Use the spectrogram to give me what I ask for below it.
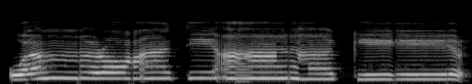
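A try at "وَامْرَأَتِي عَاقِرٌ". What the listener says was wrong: qafnya nggak panjang. Qafnya kasroh tidak ada ya-nya. Wamroati akhir.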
